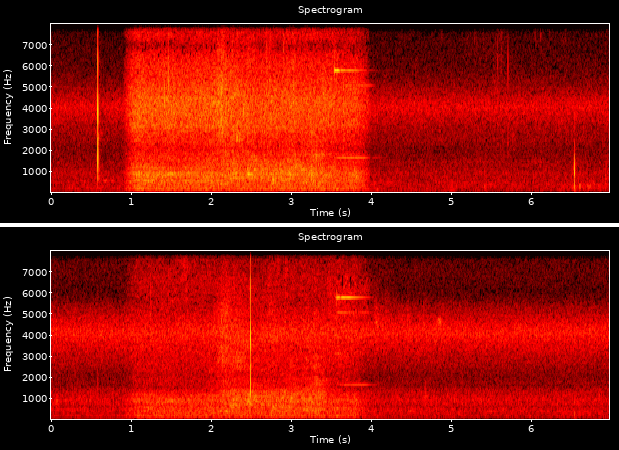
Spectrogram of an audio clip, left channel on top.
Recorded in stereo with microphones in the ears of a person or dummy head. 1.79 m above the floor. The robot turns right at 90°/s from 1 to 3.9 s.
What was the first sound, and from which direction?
A splash, 30° left.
